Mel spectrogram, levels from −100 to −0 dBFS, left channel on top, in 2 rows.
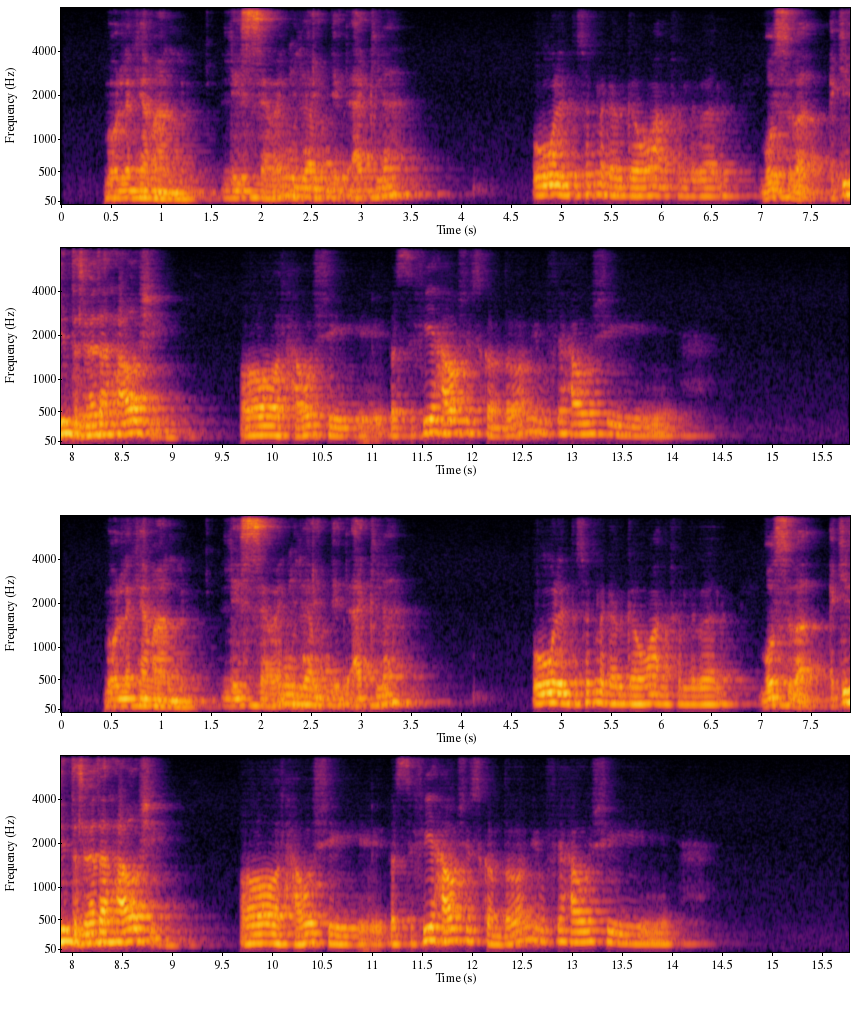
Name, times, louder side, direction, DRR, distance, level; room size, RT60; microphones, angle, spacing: voice 1, 0.4-3.4 7.0-8.9, right 2 dB, 30° right, -5 dB, 2.0 m, -19 dB
voice 2, 2.2-2.9 4.7-6.7 9.7-14.0, right 3 dB, 85° right, 0 dB, 0.8 m, -20 dB
8.3 x 4.2 x 5.6 m, 0.80 s
head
